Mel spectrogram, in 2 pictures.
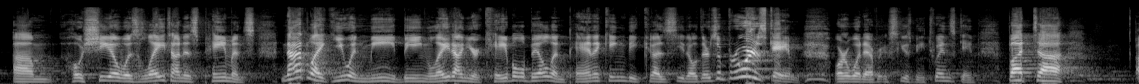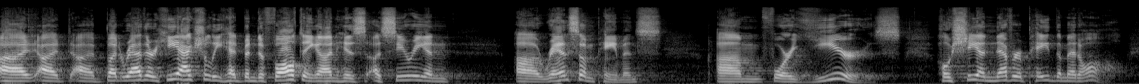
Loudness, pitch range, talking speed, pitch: -17 LUFS, 135-185 Hz, 160 wpm, 155 Hz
